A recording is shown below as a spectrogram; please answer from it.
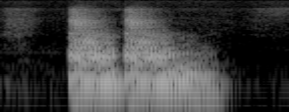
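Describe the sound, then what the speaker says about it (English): A single sustained note from an ASM Hydrasynth Desktop synthesizer with heavy distortion, buzzy and gritty, briefly retriggered once, ringing for about a second before cutting off. "let's put some effects on it and let's go straight to distortion"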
